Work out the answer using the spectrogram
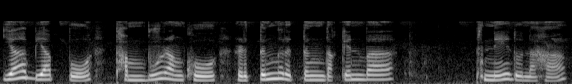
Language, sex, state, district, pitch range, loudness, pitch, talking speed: Garo, female, Meghalaya, West Garo Hills, 195-230 Hz, -18 LUFS, 215 Hz, 85 wpm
